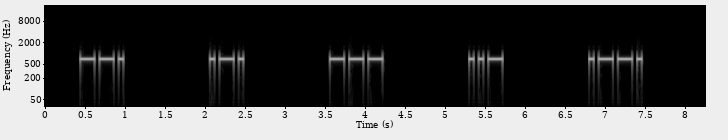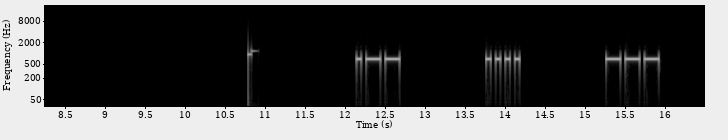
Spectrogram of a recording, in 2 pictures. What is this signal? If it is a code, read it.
Morse code, heard as a keyed tone, about 20 wpm, spaced as for 7 wpm, 700 Hz. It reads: GROUP WHO
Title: 6x Character Spacing - Top 500 Words - 20wpm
